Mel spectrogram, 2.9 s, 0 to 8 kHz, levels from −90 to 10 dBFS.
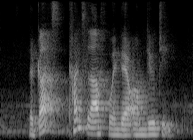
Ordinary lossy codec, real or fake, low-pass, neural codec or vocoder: none; fake; none; codec, 16 kHz, 2 kbps, X-Codec, HuBERT features, trained on general audio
